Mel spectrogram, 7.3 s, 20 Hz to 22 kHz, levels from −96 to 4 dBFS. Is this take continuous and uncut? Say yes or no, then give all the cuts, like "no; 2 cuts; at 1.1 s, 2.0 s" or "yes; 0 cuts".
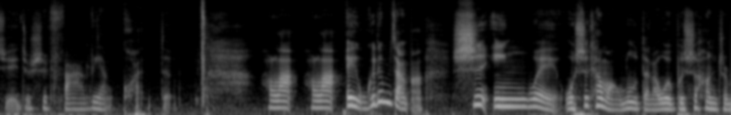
no; 1 cut; at 3.0 s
